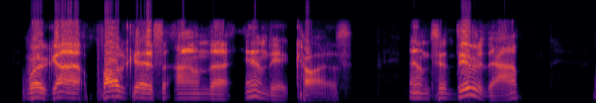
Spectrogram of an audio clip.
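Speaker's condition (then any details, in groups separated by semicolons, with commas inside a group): ALS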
